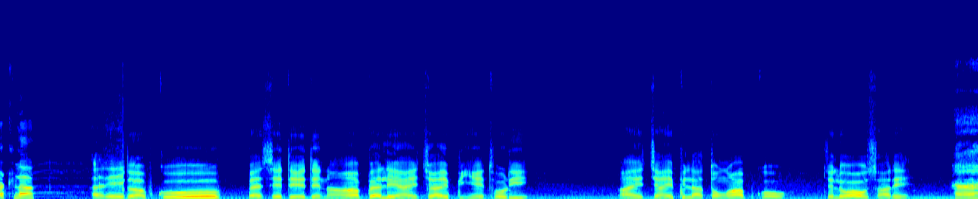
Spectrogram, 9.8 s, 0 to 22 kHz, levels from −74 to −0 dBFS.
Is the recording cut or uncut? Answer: cut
